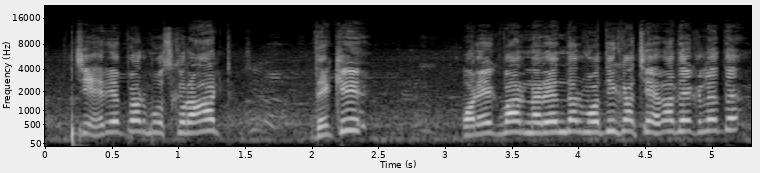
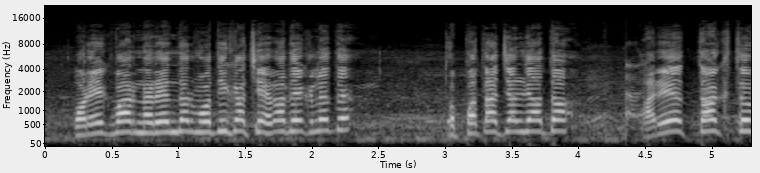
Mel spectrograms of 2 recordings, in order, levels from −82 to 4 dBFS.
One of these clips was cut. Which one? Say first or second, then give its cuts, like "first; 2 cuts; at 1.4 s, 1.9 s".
second; 1 cut; at 4.4 s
